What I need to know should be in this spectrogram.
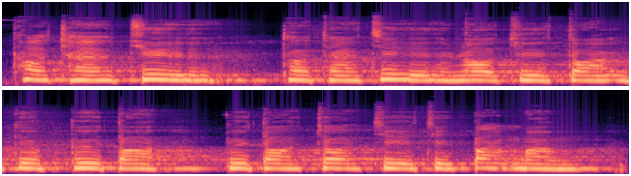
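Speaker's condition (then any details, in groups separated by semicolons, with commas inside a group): Hearing impairment; hears car horns and ambulance sirens with hearing aid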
